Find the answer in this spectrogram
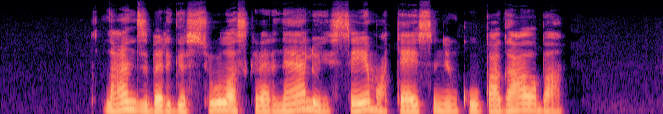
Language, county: Lithuanian, Telšiai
